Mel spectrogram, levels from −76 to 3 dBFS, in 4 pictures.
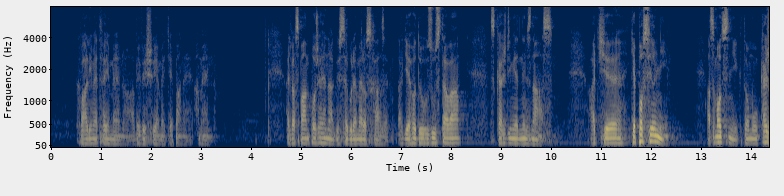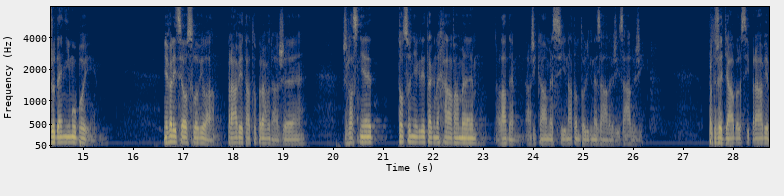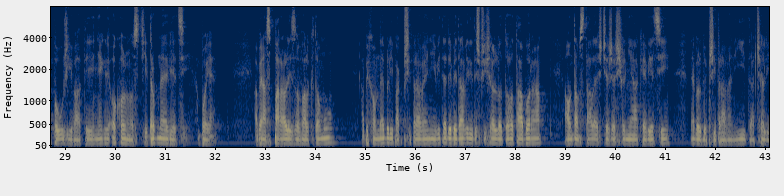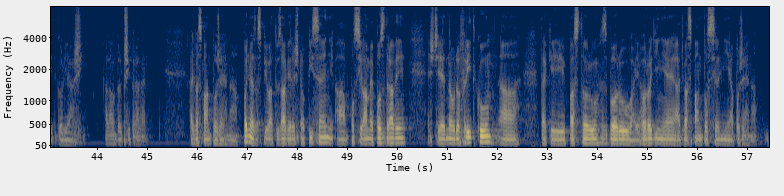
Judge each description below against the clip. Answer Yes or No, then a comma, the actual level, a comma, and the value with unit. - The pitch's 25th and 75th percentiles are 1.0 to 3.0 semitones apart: Yes, average, 2.7 semitones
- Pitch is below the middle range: Yes, very low, 95 Hz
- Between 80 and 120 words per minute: No, average, 140 wpm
